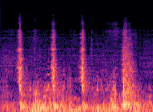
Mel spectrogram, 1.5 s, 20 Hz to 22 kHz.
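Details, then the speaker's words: 1999 Chevy Silverado 1500 Z71 4x4, NP246 transfer case: rear driveshaft rocked by hand gives sharp metallic clunks, about three a second, from a worn, loose rear U-joint, blamed for breaking the transfer case adapter; U-joint replaced. "So this is what's actually caused my transfer case adapter to break. You can hear that very specifically."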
